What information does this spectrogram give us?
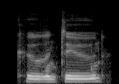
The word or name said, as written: Cul an Duin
